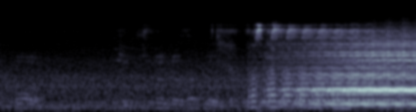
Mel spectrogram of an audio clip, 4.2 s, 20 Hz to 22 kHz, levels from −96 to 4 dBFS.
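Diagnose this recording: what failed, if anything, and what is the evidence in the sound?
A tone near 700 Hz rises out of the speech from 2.46 s, pulsing roughly every 150 ms and climbing to about 26 dB above the voice until the clip ends. This is feedback howl at the call stage: an acoustic loop gaining level on each pass.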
